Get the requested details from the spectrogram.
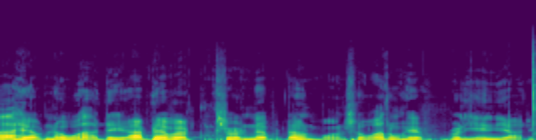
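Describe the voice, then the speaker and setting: With lively intonation, a man speaks at a moderate pace in a very deep, low pitch. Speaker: podcast guest.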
